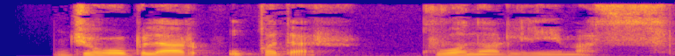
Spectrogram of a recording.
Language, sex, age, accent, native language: Uzbek, male, 18-24, Toshkent shahri, Uzbek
